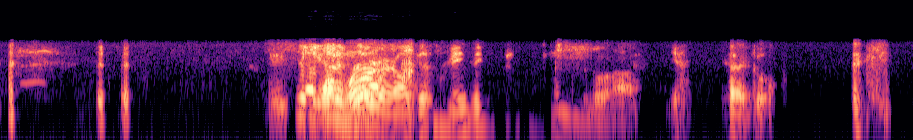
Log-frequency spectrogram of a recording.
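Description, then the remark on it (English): A man's voice mimics a monkey with a burst of loud, warbling hoots and chatter, framed by short, sharp vocal yelps before and after. “I was just making fun of the monkey.”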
